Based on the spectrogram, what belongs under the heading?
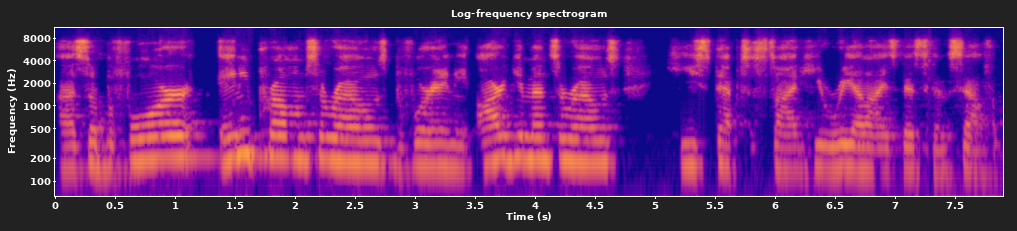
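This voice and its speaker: A man interpreting in an interview, relaying another man's answers as a halting spoken English translation. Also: fairly high pitch. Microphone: video call. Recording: dull lo-fi video call with loud noise.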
